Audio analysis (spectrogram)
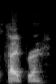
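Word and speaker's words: Kuiper: Route data around the world at CER huh hyper is that how do you pronounce that Kyper is a k k u i p e r yeah yeah it's Kyper Kyper belt objects is what Pluto is supposed to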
